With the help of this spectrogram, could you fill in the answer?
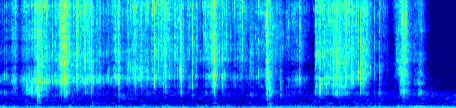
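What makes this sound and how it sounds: A loose pile of dry, brittle red rose petals on a tabletop is crushed, rubbed and crumbled between the fingertips of both hands. It makes a dense, continuous crisp crackling and crunching that is bright and almost entirely high-pitched, with a faint low hum underneath. The crackling swells in several louder bursts before easing toward the end.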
